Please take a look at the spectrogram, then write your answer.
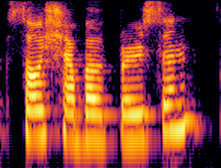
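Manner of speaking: ordinary delivery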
